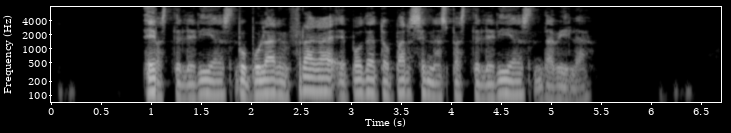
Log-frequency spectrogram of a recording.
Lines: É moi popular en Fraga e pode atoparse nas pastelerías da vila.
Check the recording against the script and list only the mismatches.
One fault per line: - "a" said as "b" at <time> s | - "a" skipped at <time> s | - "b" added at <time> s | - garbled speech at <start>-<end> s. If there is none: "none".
- "moi" said as "pastelerías" at 1.0 s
